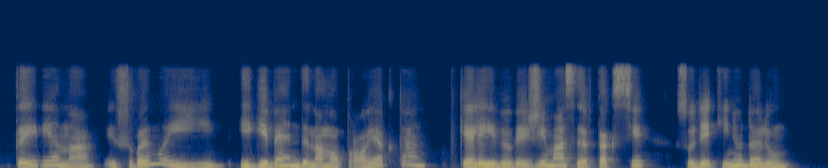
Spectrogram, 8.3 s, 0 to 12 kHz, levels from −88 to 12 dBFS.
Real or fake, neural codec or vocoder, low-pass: fake; codec, 16 kHz, about 1 kbps, DyCAST, with the encoder's durations; 7.2 kHz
